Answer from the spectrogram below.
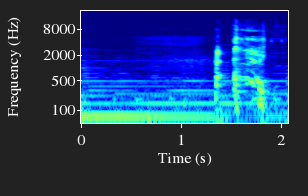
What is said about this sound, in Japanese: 失礼しました。あくしゃみが出ちゃった。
